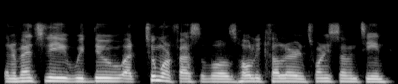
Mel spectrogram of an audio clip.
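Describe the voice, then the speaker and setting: Smooth-voiced young man telling stories casually. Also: mid-range voice, little pitch movement, quick pace, warm tone, no room sound, lo-fi sound. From Miami, USA. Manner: rambling, peppered with "you know" and "bro". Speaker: podcast guest, event organizer. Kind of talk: casual storytelling chat.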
